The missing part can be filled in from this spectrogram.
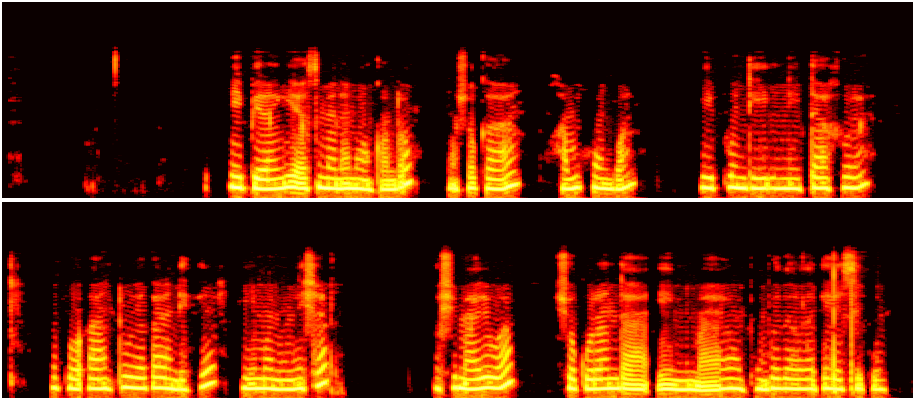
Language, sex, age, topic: Oshiwambo, female, 25-35, finance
